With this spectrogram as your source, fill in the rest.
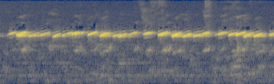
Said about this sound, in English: Got all kinds of frogs happening over here.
